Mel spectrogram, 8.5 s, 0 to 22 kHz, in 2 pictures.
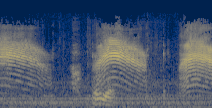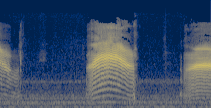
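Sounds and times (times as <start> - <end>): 
male Siamese cat in a kennel at an animal shelter meowing loudly: 0.0 - 1.0, 1.9 - 3.0, 3.6 - 4.6, 6.0 - 7.0, 7.9 - 8.4
low hum: 0.0 - 8.4.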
